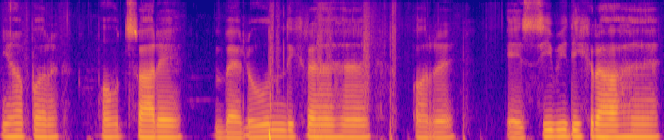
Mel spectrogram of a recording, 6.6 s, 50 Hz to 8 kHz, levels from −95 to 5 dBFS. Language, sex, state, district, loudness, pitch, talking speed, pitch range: Hindi, male, Jharkhand, Palamu, -19 LUFS, 125 Hz, 125 wpm, 115-130 Hz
